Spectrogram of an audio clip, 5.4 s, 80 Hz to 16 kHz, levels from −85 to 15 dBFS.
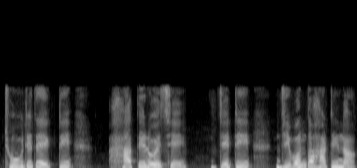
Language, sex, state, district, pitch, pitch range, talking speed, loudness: Bengali, female, West Bengal, Cooch Behar, 300 Hz, 275-330 Hz, 90 wpm, -14 LUFS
